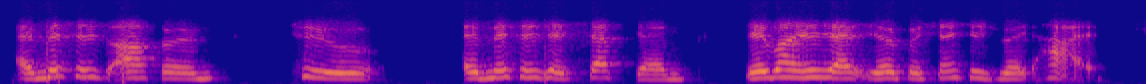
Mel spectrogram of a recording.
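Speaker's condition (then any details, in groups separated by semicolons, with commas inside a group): Tongue cancer surgery and reconstruction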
